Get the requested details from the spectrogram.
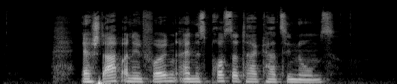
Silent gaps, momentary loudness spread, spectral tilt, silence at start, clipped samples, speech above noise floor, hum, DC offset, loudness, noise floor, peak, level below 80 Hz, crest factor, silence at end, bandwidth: none; 7 LU; -5 dB/octave; 0.55 s; under 0.1%; 42 dB; none; under 0.1%; -22 LUFS; -63 dBFS; -4 dBFS; -34 dBFS; 20 dB; 0.65 s; 14 kHz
